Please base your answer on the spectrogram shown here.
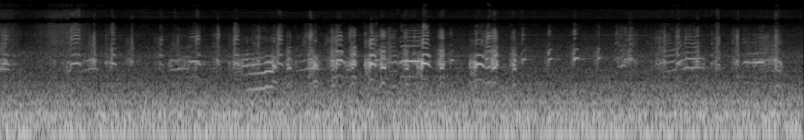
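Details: Many geese honking at once, irregular rapid calls around one and a half per second, some drawn-out and wavering, over low steady rumble.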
